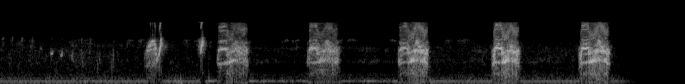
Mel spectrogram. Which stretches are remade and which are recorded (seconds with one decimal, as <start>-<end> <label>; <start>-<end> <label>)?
0.0-2.1 recorded; 2.1-4.1 remade; 4.1-6.9 recorded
